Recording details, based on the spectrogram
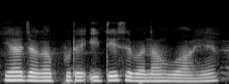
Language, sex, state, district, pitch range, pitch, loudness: Hindi, female, Arunachal Pradesh, Papum Pare, 160-185 Hz, 175 Hz, -15 LUFS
